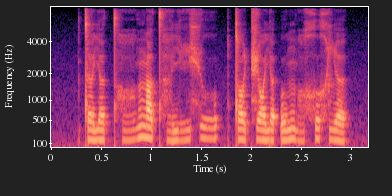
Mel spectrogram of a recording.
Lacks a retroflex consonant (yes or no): yes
